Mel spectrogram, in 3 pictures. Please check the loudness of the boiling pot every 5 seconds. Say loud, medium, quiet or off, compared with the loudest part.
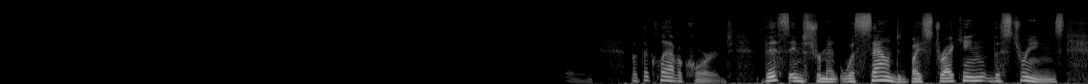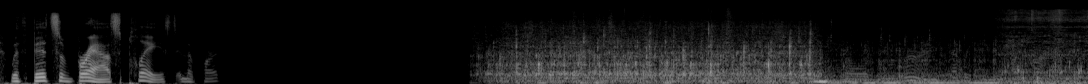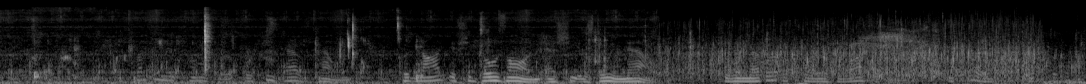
off, off, off, loud, medium, medium, loud.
